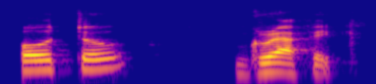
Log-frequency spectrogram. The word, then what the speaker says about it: photographic: called the photo graphic how you can pronounce it you have to speak this part here to here slowly photo and when you are going to speak this part graphic you need to be a bit louder photographic all right how would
